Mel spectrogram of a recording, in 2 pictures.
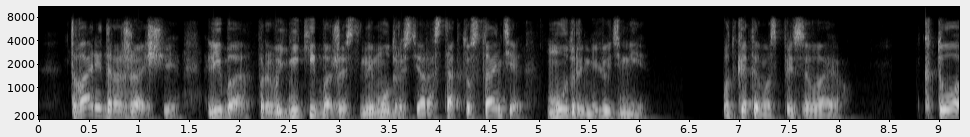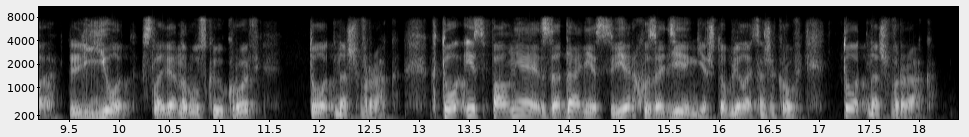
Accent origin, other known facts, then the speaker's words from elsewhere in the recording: Russia; born there; если я сам родился в России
